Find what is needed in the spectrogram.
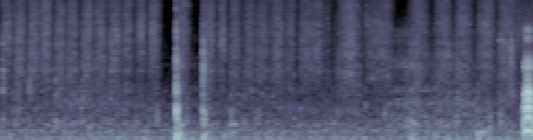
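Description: Palms rubbing and pressing a cardstock card against the work mat in a quick run of short strokes, pressing the freshly glued layers together. Two brief squeaks come about a second and a half in.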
